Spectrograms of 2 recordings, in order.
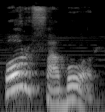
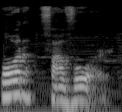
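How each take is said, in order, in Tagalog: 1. Ang gitnang katinig ay parang B. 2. Ang gitnang katinig ay parang V sa Ingles. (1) "ang letter V na Spanish ay pinopronounce na B" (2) "hindi por favor"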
